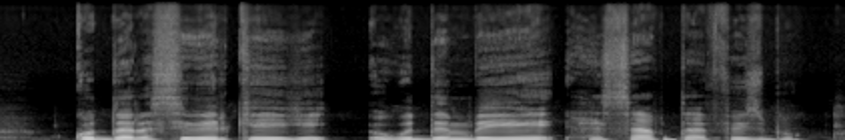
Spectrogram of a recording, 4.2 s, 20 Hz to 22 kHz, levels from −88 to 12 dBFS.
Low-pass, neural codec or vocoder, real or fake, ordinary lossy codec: none; vocoder, 44.1 kHz, 128 mel bands every 512 samples, BigVGAN v2; fake; none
